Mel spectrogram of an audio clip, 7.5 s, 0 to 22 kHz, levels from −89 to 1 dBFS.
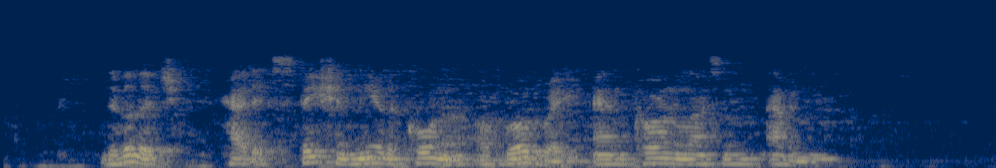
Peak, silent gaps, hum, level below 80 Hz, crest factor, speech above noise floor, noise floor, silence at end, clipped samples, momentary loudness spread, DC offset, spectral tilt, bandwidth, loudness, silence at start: -18 dBFS; none; none; -56 dBFS; 18 dB; 41 dB; -75 dBFS; 1.15 s; under 0.1%; 8 LU; under 0.1%; -10.5 dB/octave; 5.6 kHz; -35 LUFS; 0.3 s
